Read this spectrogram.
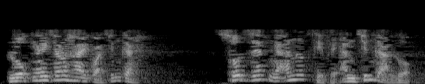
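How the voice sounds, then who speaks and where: A man voicing a stern, angry older father who barks gruff commands, in an audiobook. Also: fairly high pitch, huge pitch swings, normal speed, pitched above the performer's own voice. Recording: dull lo-fi recording.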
